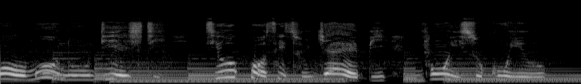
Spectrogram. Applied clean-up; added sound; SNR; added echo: none; Piano; 13 dB; none.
